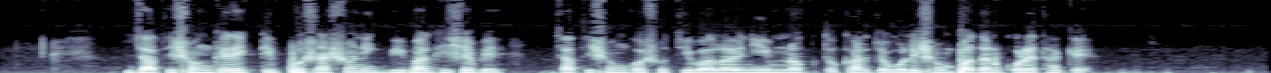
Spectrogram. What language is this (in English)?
Bangla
